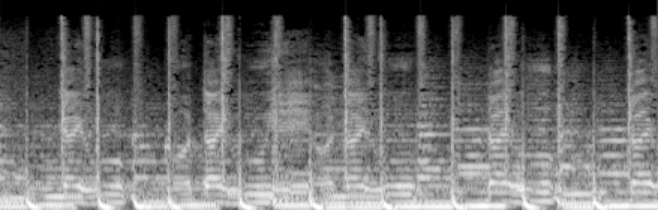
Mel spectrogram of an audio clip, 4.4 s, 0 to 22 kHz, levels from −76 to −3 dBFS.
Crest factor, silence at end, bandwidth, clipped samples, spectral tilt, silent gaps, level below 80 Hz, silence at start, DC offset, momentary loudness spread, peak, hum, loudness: 8 dB; 0 s; 16.5 kHz; 0.2%; -6 dB/octave; none; -12 dBFS; 0 s; under 0.1%; 2 LU; 0 dBFS; none; -9 LUFS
